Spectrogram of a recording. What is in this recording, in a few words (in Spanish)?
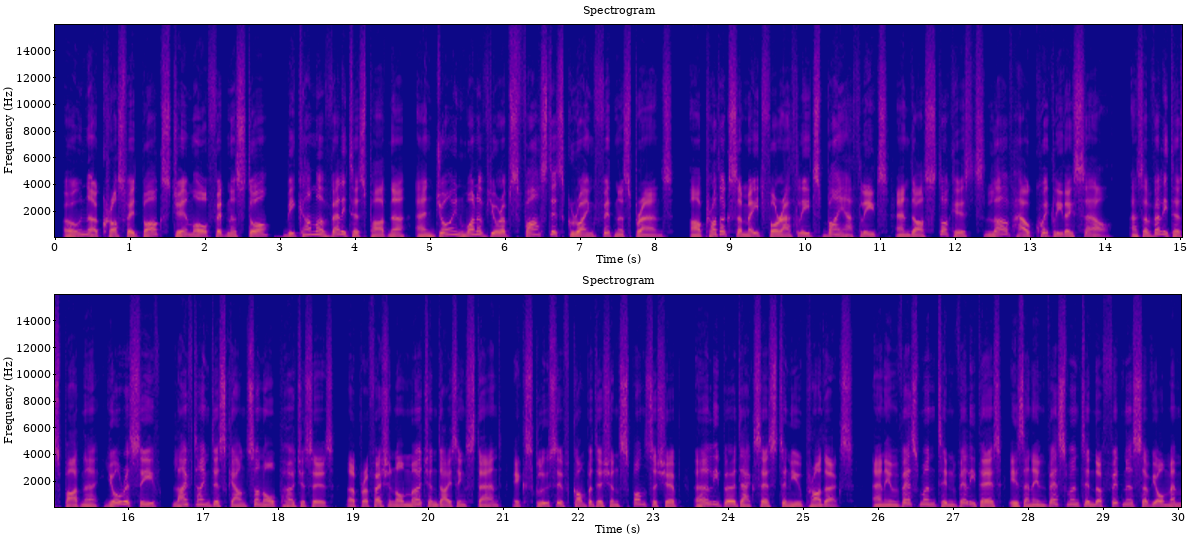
narración inglés UK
